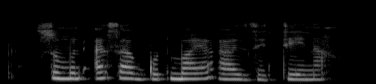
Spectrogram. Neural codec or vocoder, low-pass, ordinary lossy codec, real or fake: none; 7.2 kHz; MP3, 64 kbps; real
